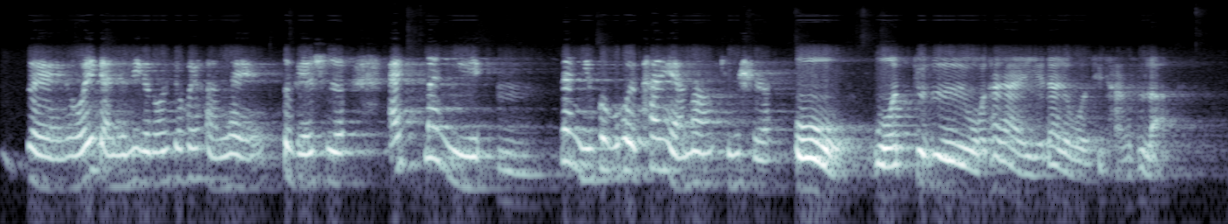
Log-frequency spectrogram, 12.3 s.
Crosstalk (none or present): none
